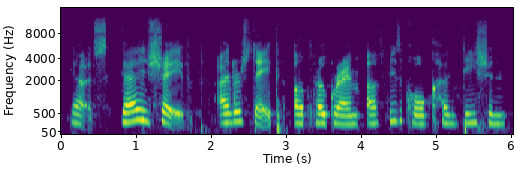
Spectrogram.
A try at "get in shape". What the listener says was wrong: Very good, very good.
